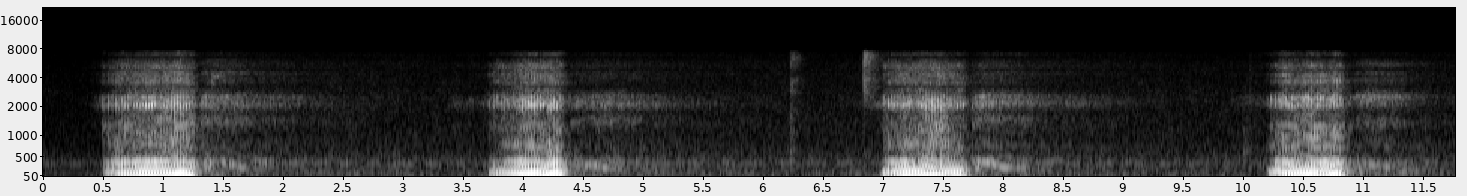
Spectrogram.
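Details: Loud snoring during sleep, louder than usual today, in a patient wearing an Elizabethan collar to stop it licking out its sutures. Four loud, rough snores about every three seconds (about 19 breaths/min) with quiet breathing between.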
